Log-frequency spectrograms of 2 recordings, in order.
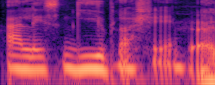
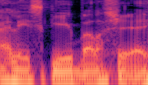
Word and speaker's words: Alice Guy Blaché: Mitä lausussa nyt oikein se? – Ää, Alice Guy Blaché. – Alice Guy Blaché, joo.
